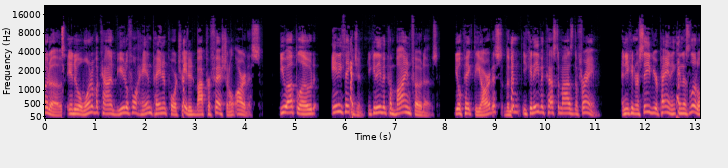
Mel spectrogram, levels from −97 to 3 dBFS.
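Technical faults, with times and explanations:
0.30–0.39 s, 2.73–2.79 s, 6.05–6.16 s, 9.29–9.36 s, 12.58–12.69 s: damaged data in the compressed stream. The decoder misreads corrupted frames and loses sync, producing brief chirps or blips in the speech.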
